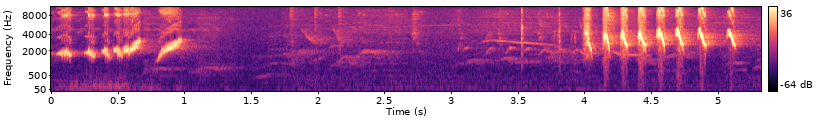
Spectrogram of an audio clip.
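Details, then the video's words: White-rumped shama singing a full, varied repertoire meant as a training master for other birds: slurred whistles rising to a high sweep, a quiet gap, then a fast run of sharp, evenly spaced high chips. "murai full isian cocok buat MASTERAN"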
